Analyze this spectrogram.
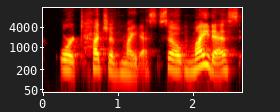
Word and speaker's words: Midas: touch of Midas so Midas is my dust Midas the Aegis I'm not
